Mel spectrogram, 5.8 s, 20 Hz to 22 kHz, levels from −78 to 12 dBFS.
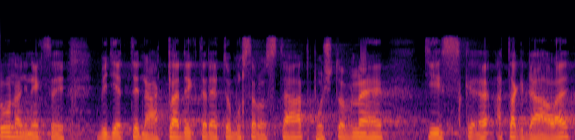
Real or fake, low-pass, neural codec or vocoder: real; 7.2 kHz; none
